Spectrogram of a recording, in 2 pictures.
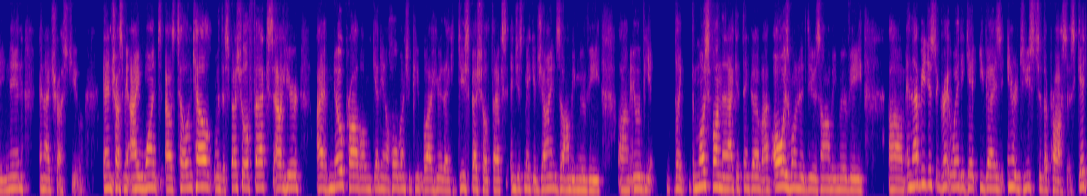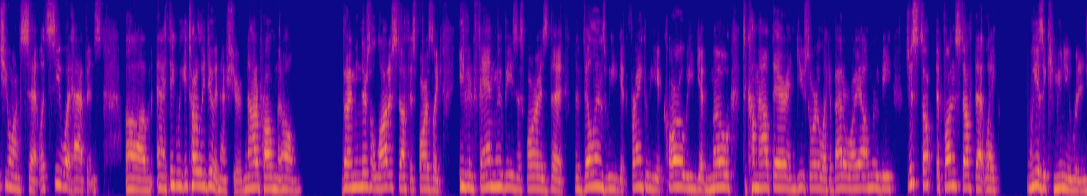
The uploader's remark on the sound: In this video we recorded a live event from our DBS Films Discord.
